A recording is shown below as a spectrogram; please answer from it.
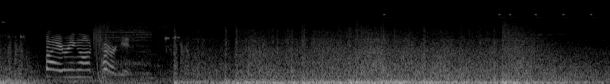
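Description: Medium lasers fire at a Hunchback mech in RogueTech, starting with a rising electronic tone burst and followed by a long rumbling barrage of booming impacts.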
